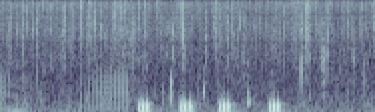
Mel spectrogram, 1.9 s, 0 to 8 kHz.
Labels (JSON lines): {"label": "biophony", "recorder": "SoundTrap 600 or HydroMoth"}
